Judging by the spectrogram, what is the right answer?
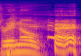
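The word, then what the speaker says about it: Renault: mtas which is R not not Reno you call it Reno when you pronounce it yeah when you say it in French it's Rena but oh we we are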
